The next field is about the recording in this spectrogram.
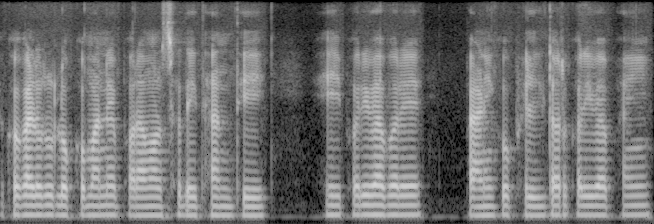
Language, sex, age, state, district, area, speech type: Odia, male, 45-60, Odisha, Nayagarh, rural, spontaneous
